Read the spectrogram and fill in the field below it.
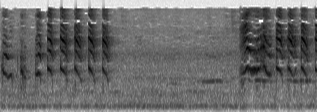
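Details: Indoor pet pied male cockatiel calls its partner with a steady string of rapid, evenly spaced shrill chirps, a brief faint whistle, then another fast chirp series.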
